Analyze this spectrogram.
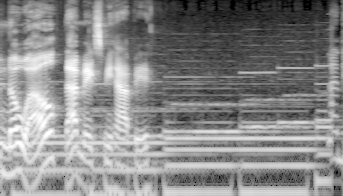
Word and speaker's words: Noel: Oh, so they're actually pronouncing it Noel?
